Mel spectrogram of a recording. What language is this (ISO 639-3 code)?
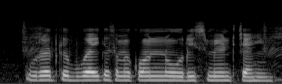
bho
